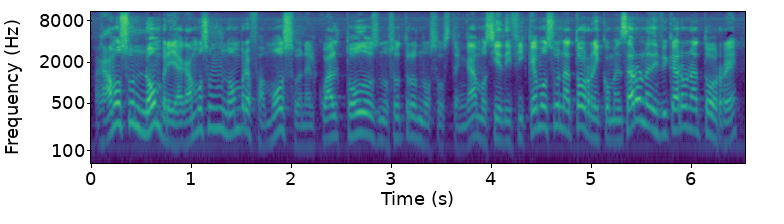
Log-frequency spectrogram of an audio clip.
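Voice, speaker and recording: A middle-aged man, preaching a lively sermon in church and joking with the congregation. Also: on the high side, quick pace. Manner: lively preaching, addressing listeners as "hermano"; jokes with the congregation. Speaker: pastor.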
